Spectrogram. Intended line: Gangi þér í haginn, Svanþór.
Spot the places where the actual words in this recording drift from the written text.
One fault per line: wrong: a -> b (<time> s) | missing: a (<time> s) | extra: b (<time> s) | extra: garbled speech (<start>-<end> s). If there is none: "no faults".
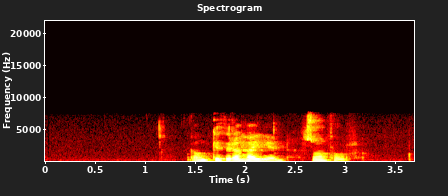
no faults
